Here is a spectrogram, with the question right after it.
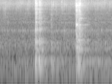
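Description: Tempering spices for tomato coriander dal crackle and sizzle in hot oil in two quick bright bursts, close and fairly loud over a faint background hiss.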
